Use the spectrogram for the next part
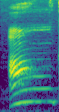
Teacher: Contohnya seperti lafaz ang. Nah, nun matinya menjadi bukan an, jadi dibacanya ang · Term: ikhfa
